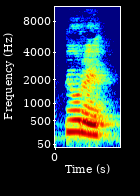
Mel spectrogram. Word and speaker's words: пюре: Это Это пюре. А вот пицца. Это puree. Mashed potatoes is puree. We do not palatalize r in this word.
